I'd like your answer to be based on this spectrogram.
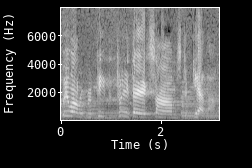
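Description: On an old, rough tape recording with music in the background, a church mother in her seventies gives a fervent testimony in a church sanctuary, alongside gospel singing. Her voice is fairly high and animated at a normal speed, and she exclaims praise often.

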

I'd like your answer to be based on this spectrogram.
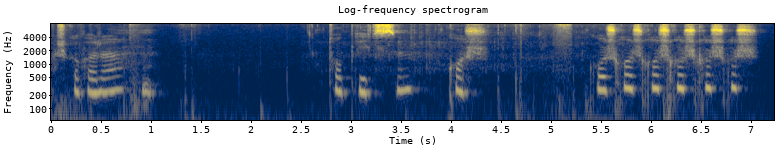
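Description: A woman giving chatty let's-play commentary, talking to her viewers, shouting in bursts and muttering softly as she plays. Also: sits high, steady tone, drawn-out words, long pauses, in a whisper. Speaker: gaming channel host. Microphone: tablet or phone mic.

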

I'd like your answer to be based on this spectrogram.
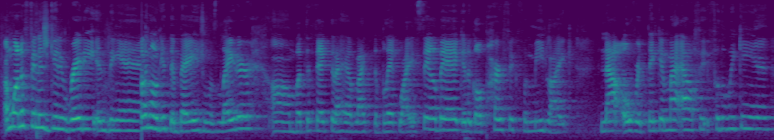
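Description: A young woman, from Memphis, chatting excitedly to camera while getting ready at home. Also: on the high side, fairly quick, roomy sound. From Memphis, USA. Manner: chatty, excitable, lots of "like" and "y'all". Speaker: lifestyle vlogger. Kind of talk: casual chat to camera. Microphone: camera or phone camera.

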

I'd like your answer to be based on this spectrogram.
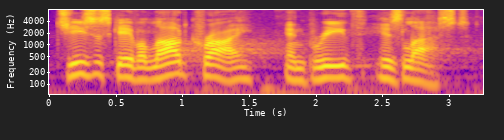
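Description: A man reading the Passion Gospel aloud at Mass in a measured, proclaiming way, in a large church. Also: medium pitch, pushed and bright. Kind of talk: solemn liturgical reading. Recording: church sound with long reverb.

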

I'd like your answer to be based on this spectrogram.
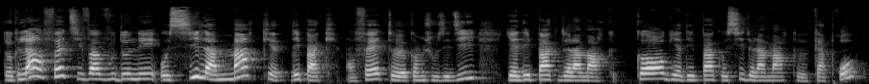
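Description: Woman host, casual tutorial talk, slightly high voice, steady step-by-step explaining. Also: normal speed, hardly any pauses. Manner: step-by-step explaining with filler words.

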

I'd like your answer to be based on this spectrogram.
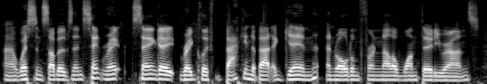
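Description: A man's voice: medium pitch, flat delivery, a little fast, clean tone, no room sound. An Australian man co-hosting a sports podcast, giving casual chat and match recaps.

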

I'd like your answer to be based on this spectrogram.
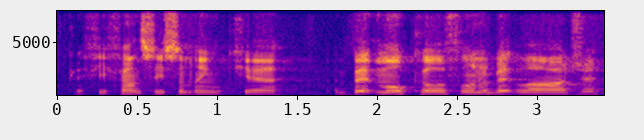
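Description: Here a young auctioneer from England speaks fast in a fairly high, slightly bright voice. Walking through a large indoor saleroom, he gives a casual, hesitant preview of his sale with plenty of fillers, recorded on a camera mic.

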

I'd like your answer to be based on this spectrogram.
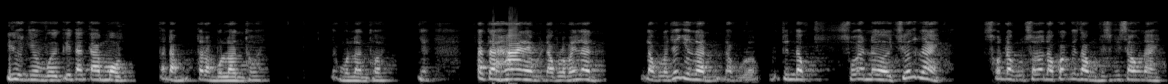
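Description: A woman gives an online programming lesson to fellow teachers. She explains each step slowly, repeats key words and checks whether her listeners follow. Her voice sits at a middle pitch, and the recording sounds a little dull and lo-fi. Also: a bit bright.

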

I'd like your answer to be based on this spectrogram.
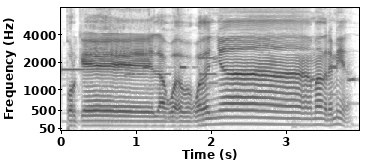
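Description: A young man with a Spain Spanish accent, talking through a game over voice chat, haggling and bursting into rapid repeated shouts. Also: medium pitch, level tone, soft background music. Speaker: gaming streamer. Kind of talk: live gaming commentary with voice chat.

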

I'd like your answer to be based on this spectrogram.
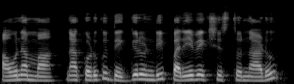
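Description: A woman voicing a warm, eager grandmother in her sixties or older, speaking fondly in a homely way. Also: medium pitch, steady tone, fast talker, close to an everyday voice. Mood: affectionate.

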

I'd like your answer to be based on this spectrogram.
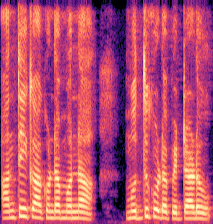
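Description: A woman's voice: on the high side, fairly even intonation, fairly quick, darkish tone, lightly acted. A woman voicing a hurt, weary young college woman thinking aloud, in her own reading voice. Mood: bewildered. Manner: bewildered, tired inner voice.

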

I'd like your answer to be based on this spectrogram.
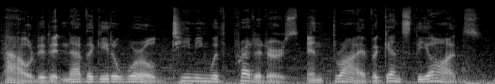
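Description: A man reading scripted documentary narration with a dramatic, measured delivery. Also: mid-range voice, big pitch swings, a little mellow, soft background music.

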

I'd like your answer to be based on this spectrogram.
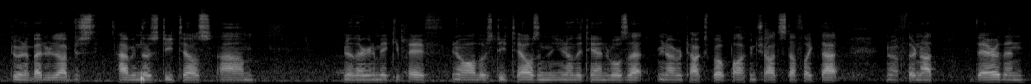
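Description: A young adult male hockey player answers questions in the locker room after a game, his voice lowish with a fairly bright tone. It's a post-game media scrum with several handheld mics held close and slight background noise, and he uses many fillers and restarts.

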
